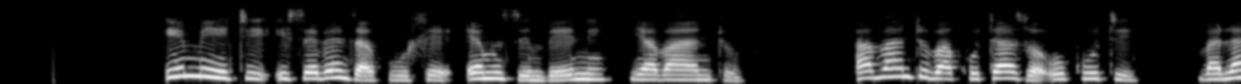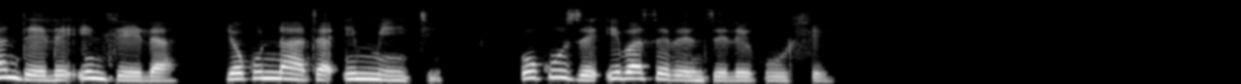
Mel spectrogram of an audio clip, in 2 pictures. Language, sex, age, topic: North Ndebele, male, 50+, health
